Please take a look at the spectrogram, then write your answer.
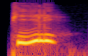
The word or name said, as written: pigelig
